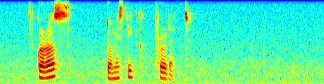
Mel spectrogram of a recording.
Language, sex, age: South Ndebele, female, 18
